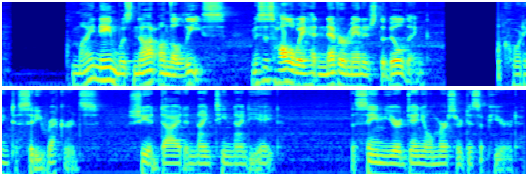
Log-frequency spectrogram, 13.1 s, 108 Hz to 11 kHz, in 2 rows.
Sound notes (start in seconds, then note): 5.5 quietly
